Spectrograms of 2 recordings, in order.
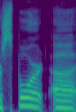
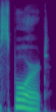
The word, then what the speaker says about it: sport: worka instead of work or sport uh instead of sport yeah this happens because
